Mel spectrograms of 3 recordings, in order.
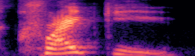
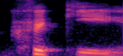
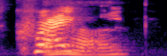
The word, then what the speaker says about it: crikey: And I want to say it's crikey. That's the proper way to say it, even though it looks like cricky. It's crikey. Crikey.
